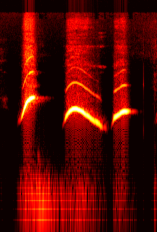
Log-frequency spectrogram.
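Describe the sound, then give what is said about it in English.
Someone whistles a short tune of three sliding notes, the whistled melody of a song, clear, over a low background rumble, with no talking. “Whistle song, right?”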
